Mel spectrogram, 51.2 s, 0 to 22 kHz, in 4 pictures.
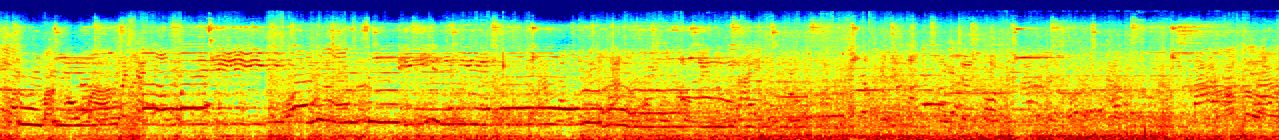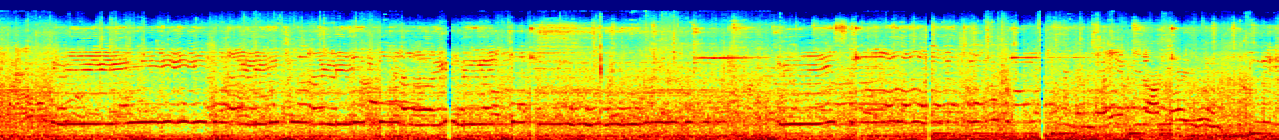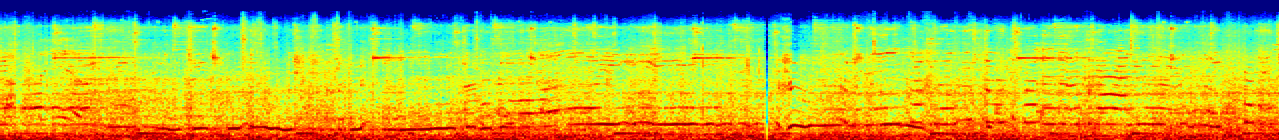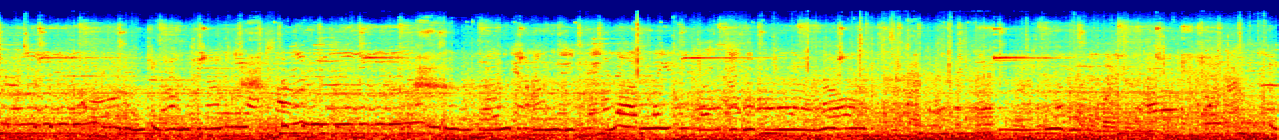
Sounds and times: Bus: 0.0s - 51.1s
Music: 0.0s - 51.1s.

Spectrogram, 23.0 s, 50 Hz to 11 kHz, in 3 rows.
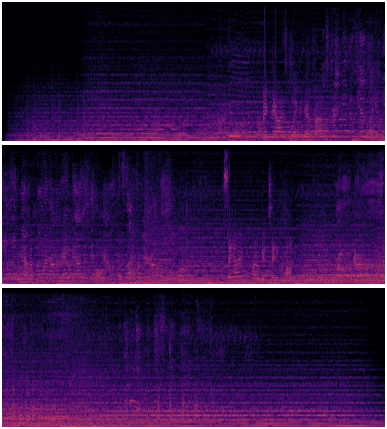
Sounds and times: Theme music: 0.1s - 22.9s.

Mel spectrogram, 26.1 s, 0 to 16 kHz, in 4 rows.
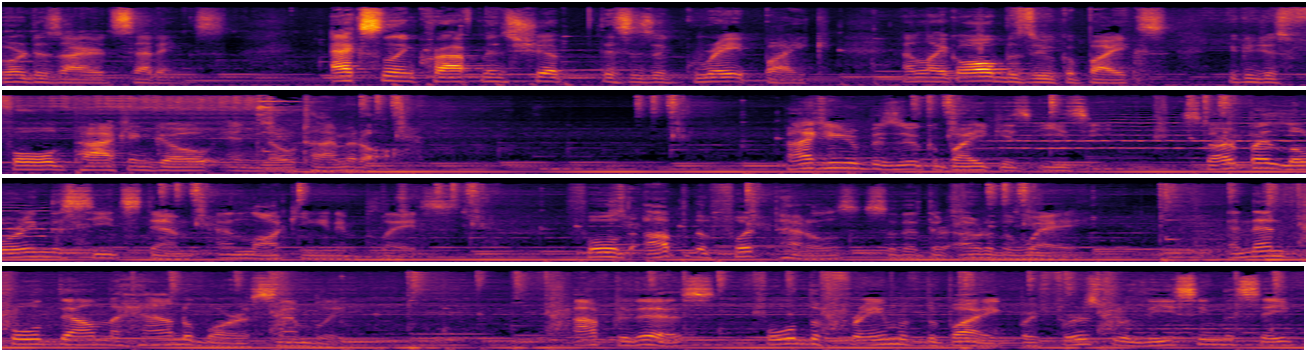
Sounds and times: Speech: 0.0s - 8.6s, 10.5s - 15.3s, 16.0s - 18.4s, 19.2s - 21.3s, 22.4s - 26.0s
Music: 0.0s - 26.0s.

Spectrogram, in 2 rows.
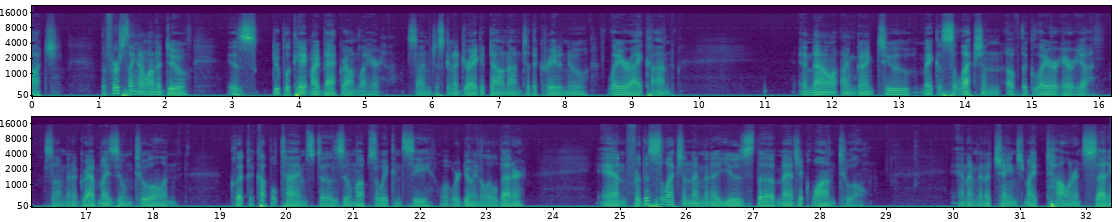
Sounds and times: Speech: 0.0s - 9.7s, 11.4s - 18.4s, 19.2s - 23.6s, 24.7s - 28.8s, 30.0s - 32.3s.

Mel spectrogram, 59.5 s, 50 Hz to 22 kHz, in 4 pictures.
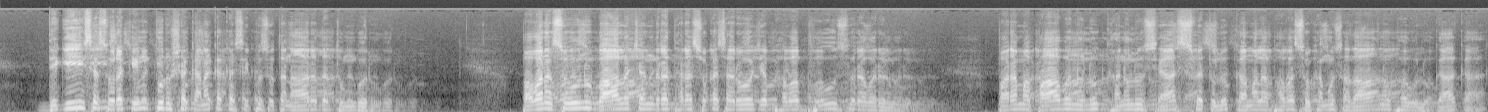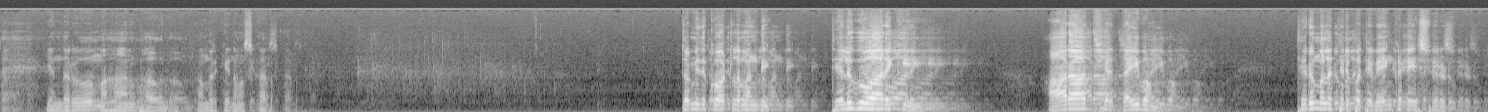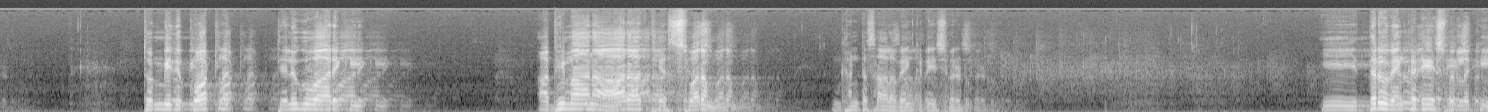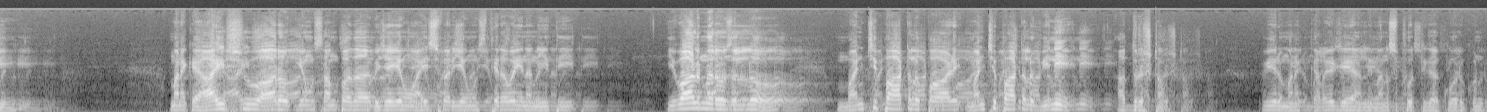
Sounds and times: Narration, monologue: 0.0s - 59.5s
Male speech, man speaking: 0.4s - 4.0s, 5.2s - 9.2s, 10.0s - 17.8s, 21.7s - 24.4s, 25.4s - 26.8s, 27.8s - 29.7s, 31.2s - 33.5s, 35.2s - 37.3s, 38.1s - 39.8s, 43.0s - 45.0s, 46.4s - 50.5s, 51.3s - 56.6s, 57.3s - 59.5s.

